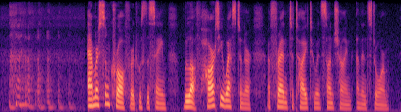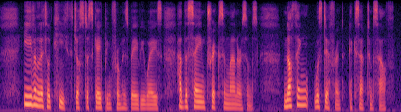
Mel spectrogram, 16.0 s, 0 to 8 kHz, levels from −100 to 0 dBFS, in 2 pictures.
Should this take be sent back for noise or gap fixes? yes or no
yes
